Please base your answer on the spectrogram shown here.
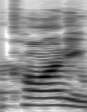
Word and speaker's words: Kearny: Somebody asked me about where Carney was. Okay, go ahead. It's in New Jersey, and it is spelled without the E at the end, Kearny.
